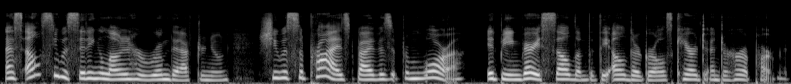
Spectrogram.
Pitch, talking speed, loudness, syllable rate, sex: 245 Hz, 235 wpm, -16 LUFS, 6.5 syllables/s, female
